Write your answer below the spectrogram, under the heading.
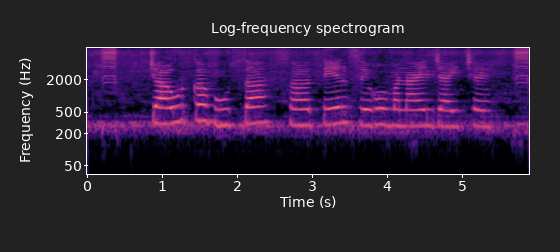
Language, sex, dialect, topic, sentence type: Maithili, female, Bajjika, agriculture, statement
